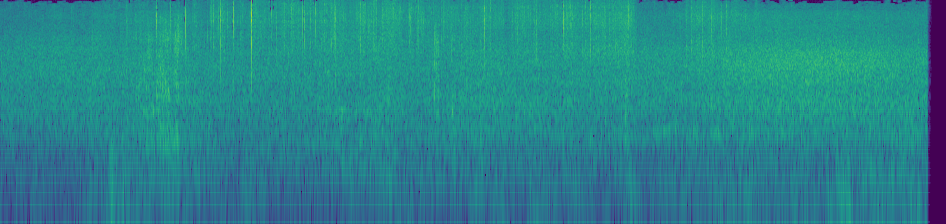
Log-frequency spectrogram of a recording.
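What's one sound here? Wind blusters over an open hilltop.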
